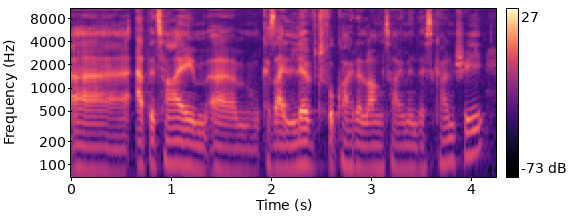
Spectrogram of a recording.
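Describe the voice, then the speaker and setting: A man speaks in a Birmingham accent with a very deep, low pitch and ordinary pitch variation. The recording is very clean, with a silent background. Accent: Birmingham-tinged, he dislikes his. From Zimbabwe, moved to Birmingham at fifteen. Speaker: poet and author. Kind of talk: interview. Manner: halting, many fillers and repetitions.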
